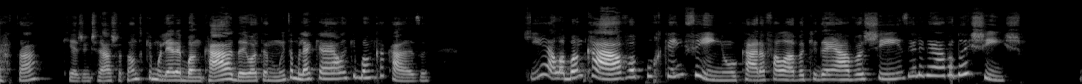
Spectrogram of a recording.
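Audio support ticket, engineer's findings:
Lost LE Audio frames, 9.50–9.52 s: brief noisy smear in the speech, about 20 ms, fitting two lost 10 ms LC3 frames over the Bluetooth LE link. Decoder concealment refilled the gap from the last received spectrum with randomised signs.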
